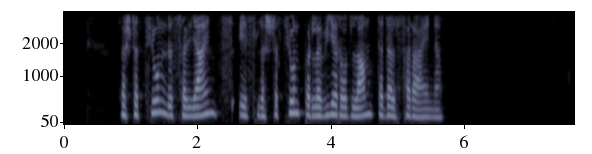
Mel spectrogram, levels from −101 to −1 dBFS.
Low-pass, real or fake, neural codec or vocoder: 3.6 kHz; real; none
